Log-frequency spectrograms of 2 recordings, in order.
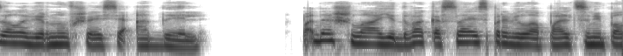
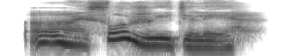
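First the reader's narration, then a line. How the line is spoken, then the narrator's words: Grumbling female warrior. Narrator (Russian): проворчала воительница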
